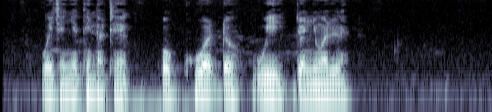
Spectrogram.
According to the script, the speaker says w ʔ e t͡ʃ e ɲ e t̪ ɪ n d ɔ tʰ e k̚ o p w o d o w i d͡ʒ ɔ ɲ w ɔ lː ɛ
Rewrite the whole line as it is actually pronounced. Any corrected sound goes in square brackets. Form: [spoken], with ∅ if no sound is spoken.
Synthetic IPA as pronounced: w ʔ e t͡ʃ e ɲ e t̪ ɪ n d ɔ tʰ [ɛ] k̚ o [k] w o d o w i d͡ʒ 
